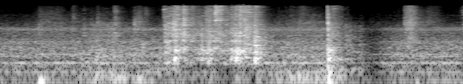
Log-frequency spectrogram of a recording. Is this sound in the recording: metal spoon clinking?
yes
